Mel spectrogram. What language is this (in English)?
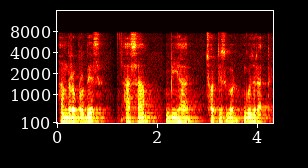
Odia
